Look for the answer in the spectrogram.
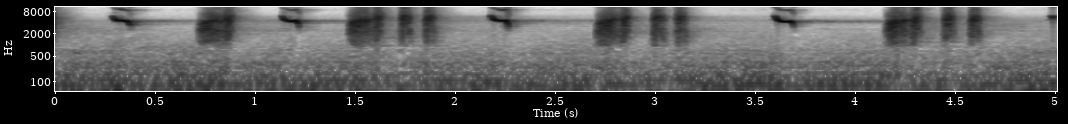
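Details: On a lure for training untrained captive birds, a Long-tailed shrike alternates high slurred whistles with harsh buzzy notes and quick double rasps in a steady, repetitive rhythm.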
